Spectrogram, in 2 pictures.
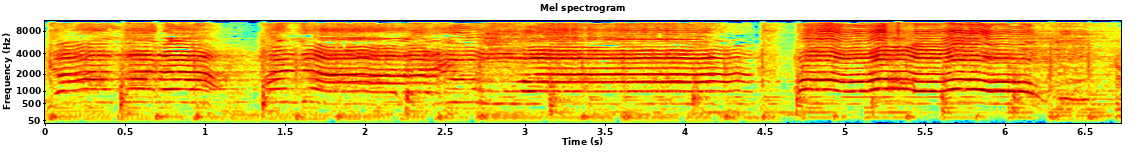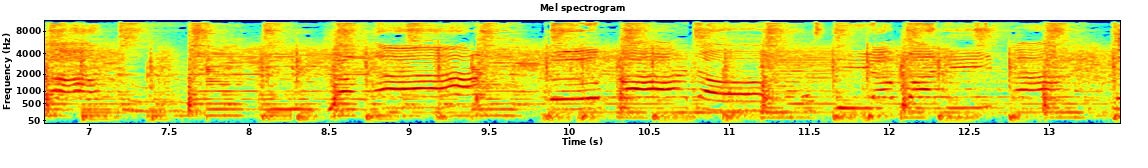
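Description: Live rock band playing a song, with young women singing the melody over electric guitar, bass guitar and drums.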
